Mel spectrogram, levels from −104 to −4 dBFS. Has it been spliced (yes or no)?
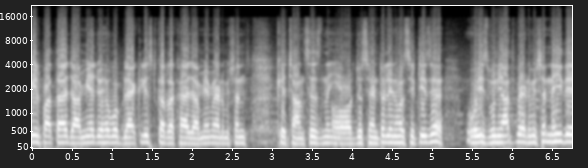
yes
